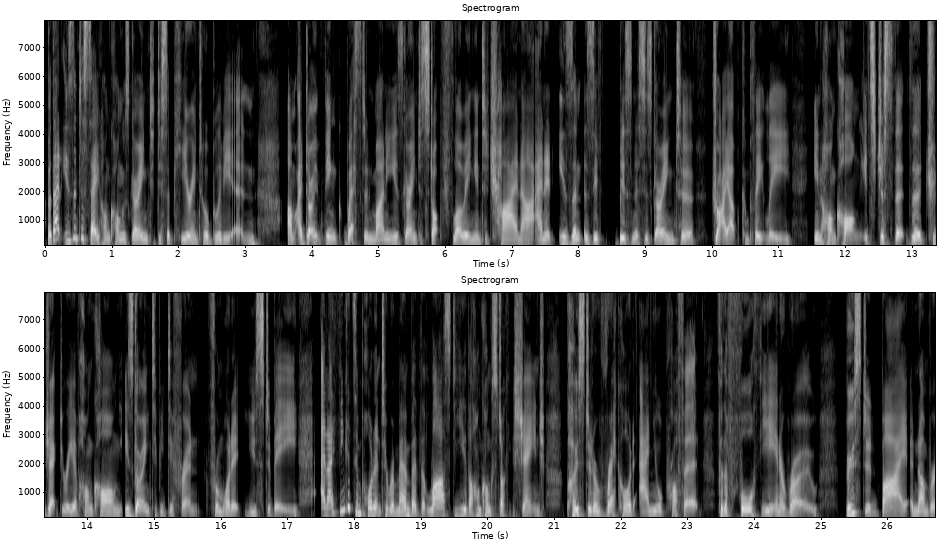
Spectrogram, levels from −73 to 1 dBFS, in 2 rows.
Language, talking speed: English, 205 wpm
